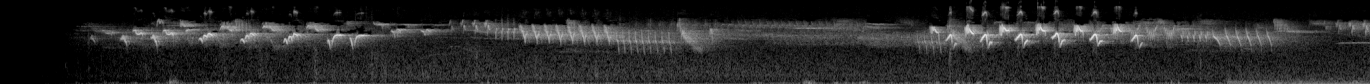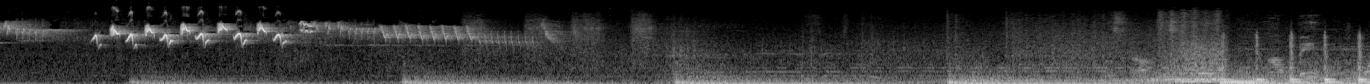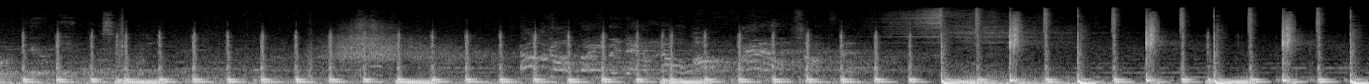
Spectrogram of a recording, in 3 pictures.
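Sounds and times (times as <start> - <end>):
birds singing: 0.7 - 31.0, 31.7 - 41.0
low steady rumble: 12.4 - 38.8.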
